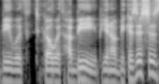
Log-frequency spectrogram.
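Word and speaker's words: Khabib: the K word am i ignorant is it Habib now what's going on with that well it's pronounced Habib and it's funny you bring that up because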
